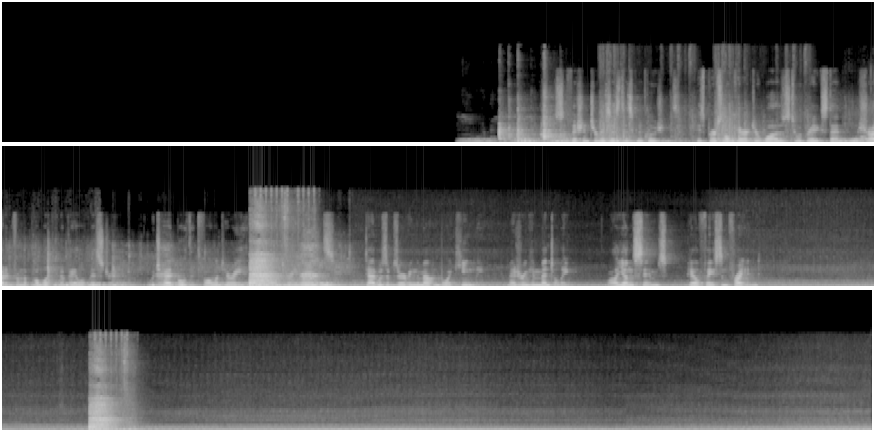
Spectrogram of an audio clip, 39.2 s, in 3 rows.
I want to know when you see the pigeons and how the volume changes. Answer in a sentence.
The pigeons can be heard from 6.8 to 18.4 s, getting quieter then louder.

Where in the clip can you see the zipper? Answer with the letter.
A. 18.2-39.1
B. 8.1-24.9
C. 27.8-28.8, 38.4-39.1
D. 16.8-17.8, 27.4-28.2
D.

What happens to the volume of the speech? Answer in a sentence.
The volume of the speech stays about the same.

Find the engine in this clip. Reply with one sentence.
The engine can be heard from 18.2 to 39.1 s.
